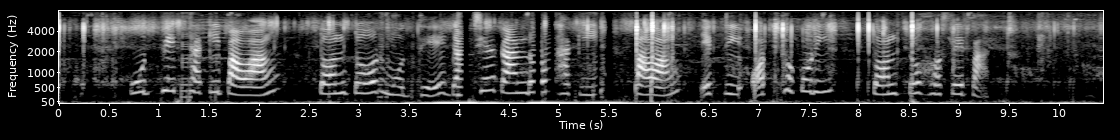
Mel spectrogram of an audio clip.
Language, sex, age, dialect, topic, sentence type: Bengali, female, 18-24, Rajbangshi, agriculture, statement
